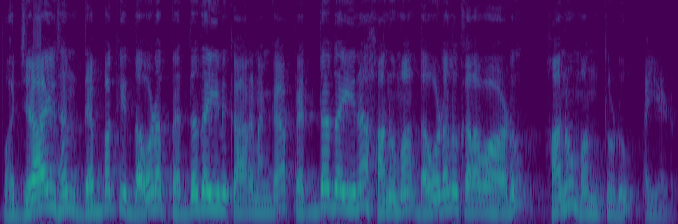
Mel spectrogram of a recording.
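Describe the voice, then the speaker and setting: A man's voice: high voice, expressive, normal speed, a little mellow. A man, a spiritual scholar, giving a devotional discourse on scripture, stressing points in rhythmic lists. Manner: emphatic, rhythmic lists of qualities.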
